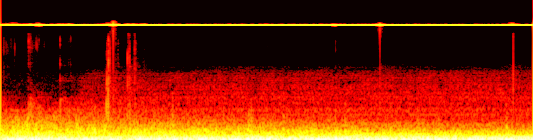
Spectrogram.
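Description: Deep, steady low rumble from a cinematic logo sound effect, the sustained tail of a boom, with a faint high-pitched tone ringing above it.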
